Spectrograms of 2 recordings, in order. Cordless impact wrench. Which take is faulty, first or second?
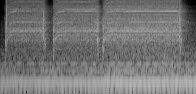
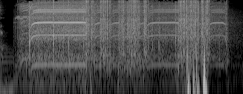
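second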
